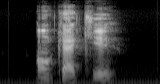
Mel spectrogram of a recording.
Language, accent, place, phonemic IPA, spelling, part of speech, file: French, France, Lyon, /ɑ̃.ka.ke/, encaquer, verb, LL-Q150 (fra)-encaquer.wav
- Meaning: to put into barrels containing herrings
